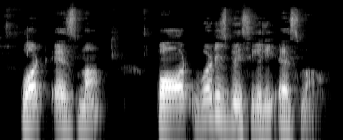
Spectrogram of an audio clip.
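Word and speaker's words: asthma: यानी कि अगर आप सही प्रोनाउंसिएशन सीखेंगे तो ये एज़मा है, लेकिन बहुत से लोग इसको एज़मा और बहुत से लोग इसको जोर लगा के एस्थमा भी कहते हैं, but true pronunciation is एज़मा, right.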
